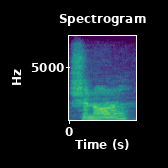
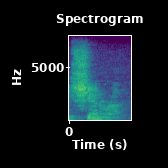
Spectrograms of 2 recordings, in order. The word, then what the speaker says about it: Shannara: interviews and stuff in my head I've always pronounced it shanara but it's apparently shenra s h a n n a r a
